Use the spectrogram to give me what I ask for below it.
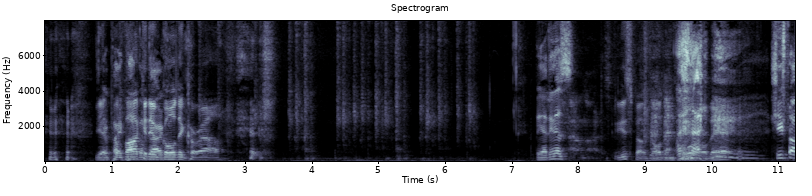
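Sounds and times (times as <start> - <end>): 
speech: 0.0 - 4.0, 7.4 - 11.2
typing a search on a computer keyboard: 2.2 - 2.8, 3.6 - 6.6
laughter: 9.1 - 10.8.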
